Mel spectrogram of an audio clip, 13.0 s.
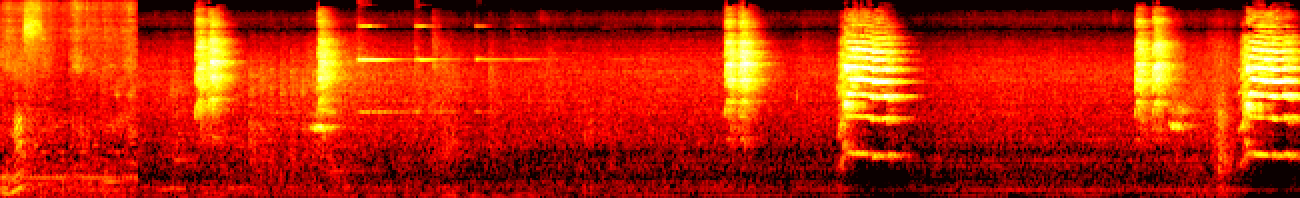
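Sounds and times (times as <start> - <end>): bird squawking: 8.4 - 9.2, 11.3 - 13.0.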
